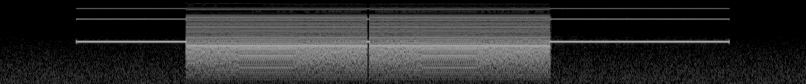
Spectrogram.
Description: Commodore tape loading (standard loader), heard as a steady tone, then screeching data.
